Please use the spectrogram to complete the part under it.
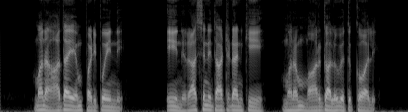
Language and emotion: Telugu, sad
